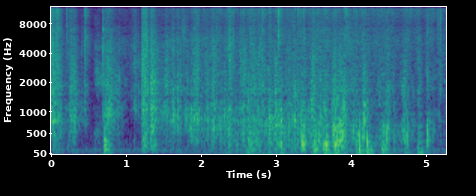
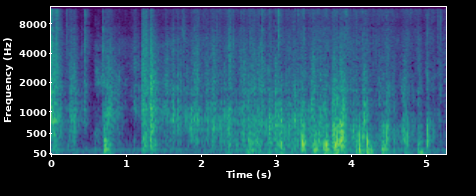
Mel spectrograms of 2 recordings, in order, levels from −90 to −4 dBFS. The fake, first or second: first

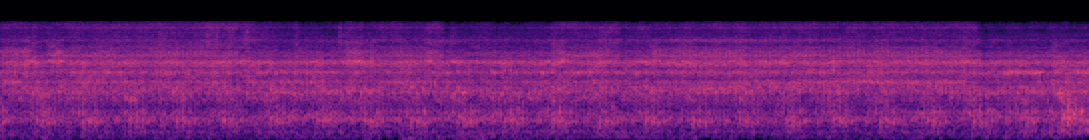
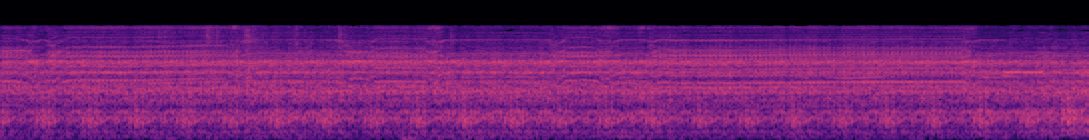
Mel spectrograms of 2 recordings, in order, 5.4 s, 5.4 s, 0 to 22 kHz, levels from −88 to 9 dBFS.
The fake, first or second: first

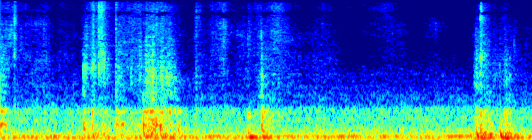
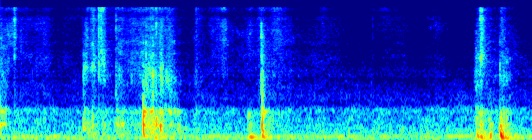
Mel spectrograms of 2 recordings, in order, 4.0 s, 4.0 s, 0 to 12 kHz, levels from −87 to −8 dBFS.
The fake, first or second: second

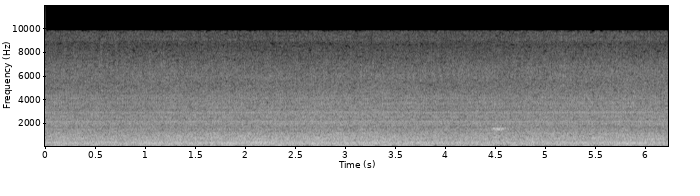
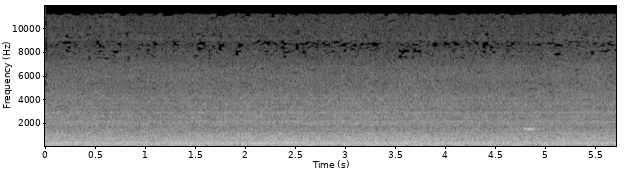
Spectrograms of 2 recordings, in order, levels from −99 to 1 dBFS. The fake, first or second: second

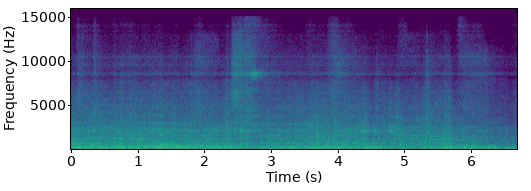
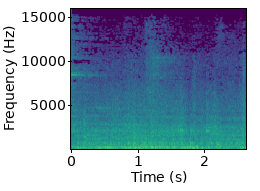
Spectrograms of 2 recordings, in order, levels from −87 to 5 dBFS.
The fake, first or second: first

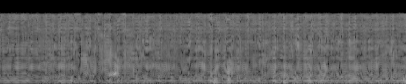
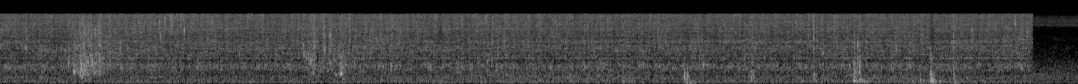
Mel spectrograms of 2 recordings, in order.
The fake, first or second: first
